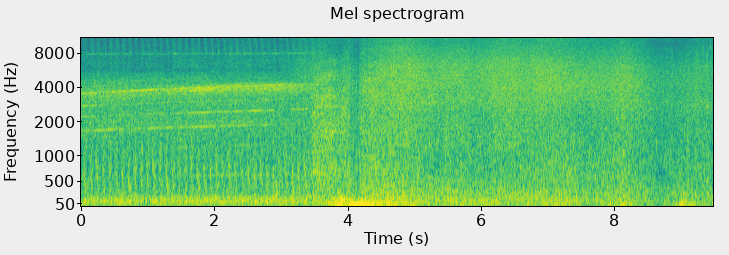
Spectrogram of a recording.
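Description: A droning aircraft engine with a steady rhythmic chop, losing altitude, cuts off into a heavy impact splash as the plane comes down in a wide river, followed by a continuous loud rush of churning water. No voices.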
